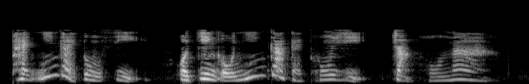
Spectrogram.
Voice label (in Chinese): (海陸)客語生活常規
